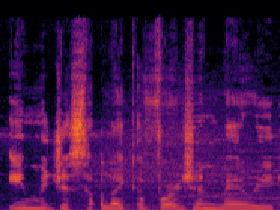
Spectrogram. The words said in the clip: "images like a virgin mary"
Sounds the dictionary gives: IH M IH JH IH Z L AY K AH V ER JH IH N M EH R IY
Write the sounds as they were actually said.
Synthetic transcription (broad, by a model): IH M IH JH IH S L AY K AH V ER JH IH N M EH R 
